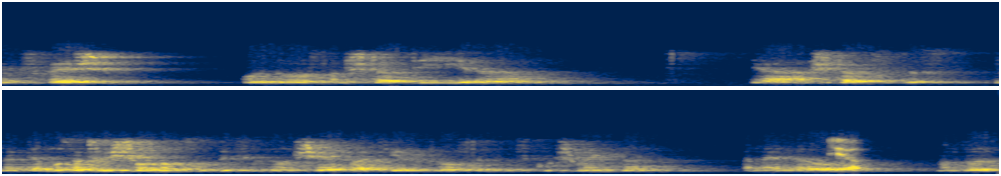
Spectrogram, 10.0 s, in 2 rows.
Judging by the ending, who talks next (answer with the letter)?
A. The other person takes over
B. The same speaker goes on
B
